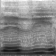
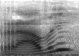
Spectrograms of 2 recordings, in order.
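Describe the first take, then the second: First: The first vowel is short and plain. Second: The first vowel is long and stressed. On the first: "നമ്മുടെ നാട്ടിൽ രവി എന്നുള്ള വാക്ക്" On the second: "ഇവിടുത്തെ ആൾക്കാർ എങ്ങനെ പറയാന്ന്"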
